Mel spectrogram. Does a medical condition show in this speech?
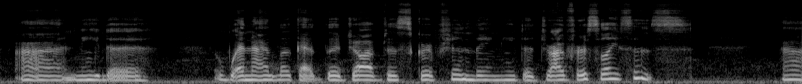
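Yes: mild cerebral palsy; mild form from birth.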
